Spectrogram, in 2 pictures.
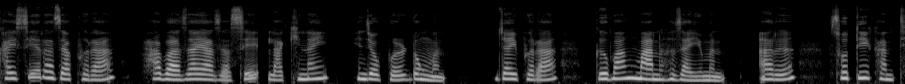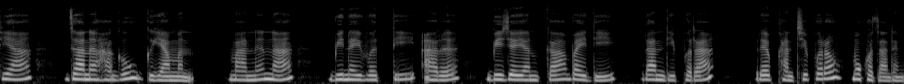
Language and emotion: Bodo, neutral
